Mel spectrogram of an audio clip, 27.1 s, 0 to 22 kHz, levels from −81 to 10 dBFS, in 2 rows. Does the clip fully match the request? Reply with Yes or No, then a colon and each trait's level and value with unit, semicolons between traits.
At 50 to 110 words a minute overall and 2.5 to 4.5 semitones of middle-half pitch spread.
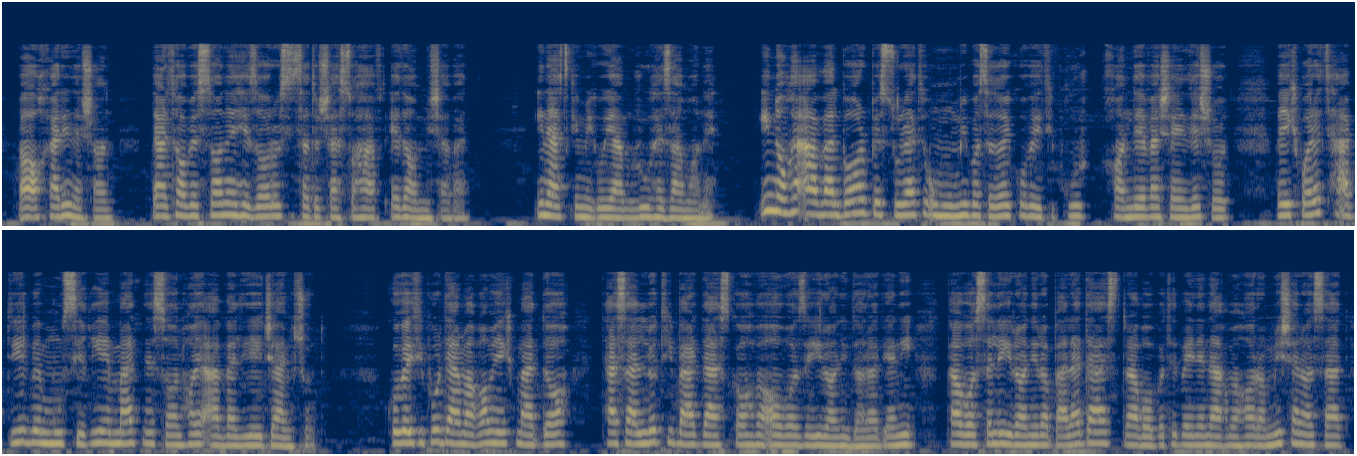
No: average, 145 wpm; average, 3.2 semitones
